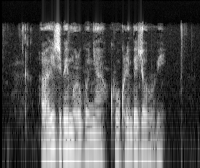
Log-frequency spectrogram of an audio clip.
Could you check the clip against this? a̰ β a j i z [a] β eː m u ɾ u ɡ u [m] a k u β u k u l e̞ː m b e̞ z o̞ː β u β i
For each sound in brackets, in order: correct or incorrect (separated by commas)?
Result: incorrect, incorrect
